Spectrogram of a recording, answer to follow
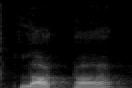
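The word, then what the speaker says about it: ལག་པ: If we wanted it to be the longer word, lagpa, we would say la ga la ba. la ga la ba And then of course you can say lagpa at the end if you wish.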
